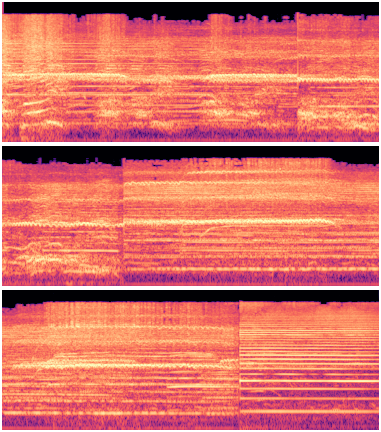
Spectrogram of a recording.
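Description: A large crowd of protesting workers and union members in Sarajevo, rallying with banners against a new law, fills the air with many overlapping shrill whistles, some long and steady, others sharp bursts, over a dense murmur of voices and shouting.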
